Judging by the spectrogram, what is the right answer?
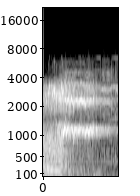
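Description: A car's tires squeal loudly in a sustained, close skid as it comes to a stop, the shriek holding steady and then fading slightly at the end.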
